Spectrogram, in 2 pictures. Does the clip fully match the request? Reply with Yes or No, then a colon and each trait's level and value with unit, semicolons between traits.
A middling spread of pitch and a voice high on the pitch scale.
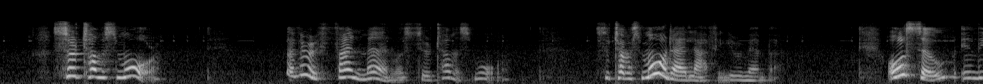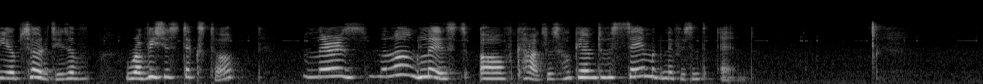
Yes: average, 4.8 semitones; very high, 300 Hz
